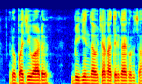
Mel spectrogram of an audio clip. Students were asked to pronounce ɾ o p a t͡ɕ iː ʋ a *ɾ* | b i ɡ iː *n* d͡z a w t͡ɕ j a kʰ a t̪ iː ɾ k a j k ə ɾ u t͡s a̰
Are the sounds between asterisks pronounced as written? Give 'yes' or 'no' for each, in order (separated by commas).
no, yes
